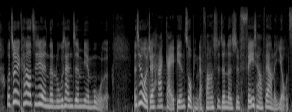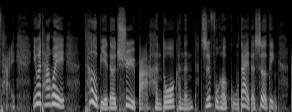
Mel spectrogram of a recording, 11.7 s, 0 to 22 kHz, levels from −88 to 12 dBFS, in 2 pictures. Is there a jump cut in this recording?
no; 0 cuts

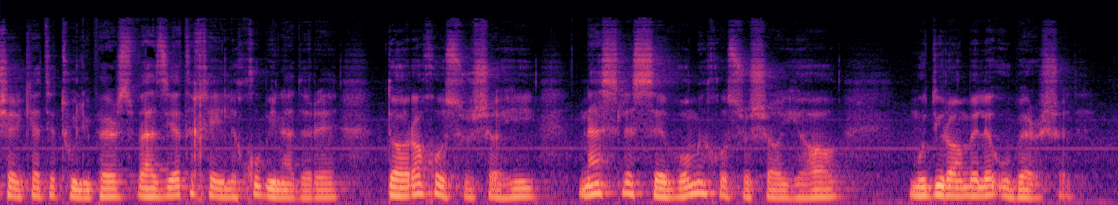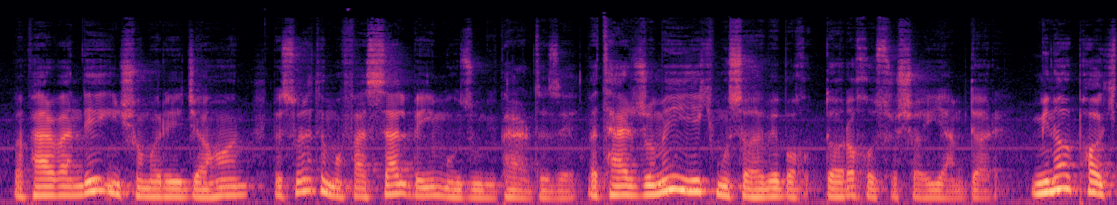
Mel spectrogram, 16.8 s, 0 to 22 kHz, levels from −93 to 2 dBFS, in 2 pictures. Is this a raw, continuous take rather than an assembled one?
yes; 0 cuts

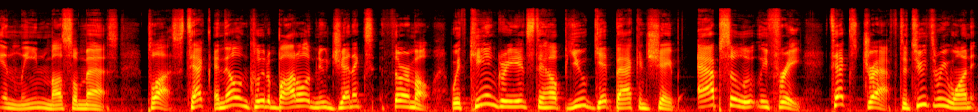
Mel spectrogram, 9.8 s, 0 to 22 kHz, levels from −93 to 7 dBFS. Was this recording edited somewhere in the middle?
yes; 2 cuts; at 2.1 s, 4.4 s

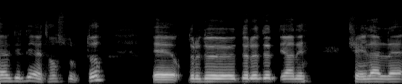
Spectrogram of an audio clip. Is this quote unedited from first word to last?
no; 1 cut; at 1.8 s

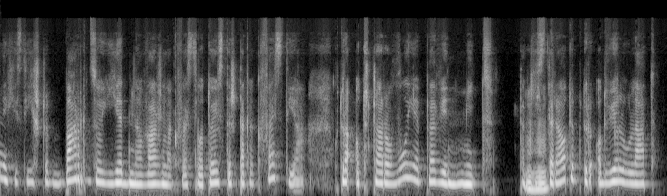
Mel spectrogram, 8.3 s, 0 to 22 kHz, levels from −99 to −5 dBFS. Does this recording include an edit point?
yes; 1 cut; at 2.5 s

